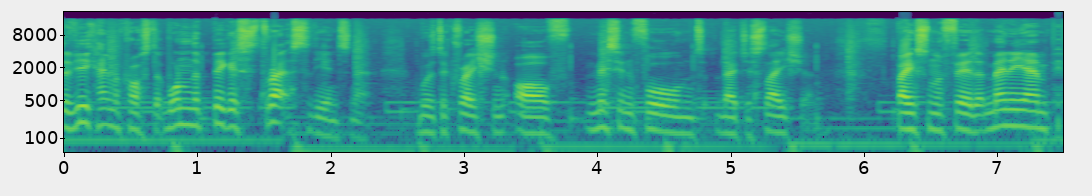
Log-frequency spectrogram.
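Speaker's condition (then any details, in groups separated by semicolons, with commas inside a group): No condition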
